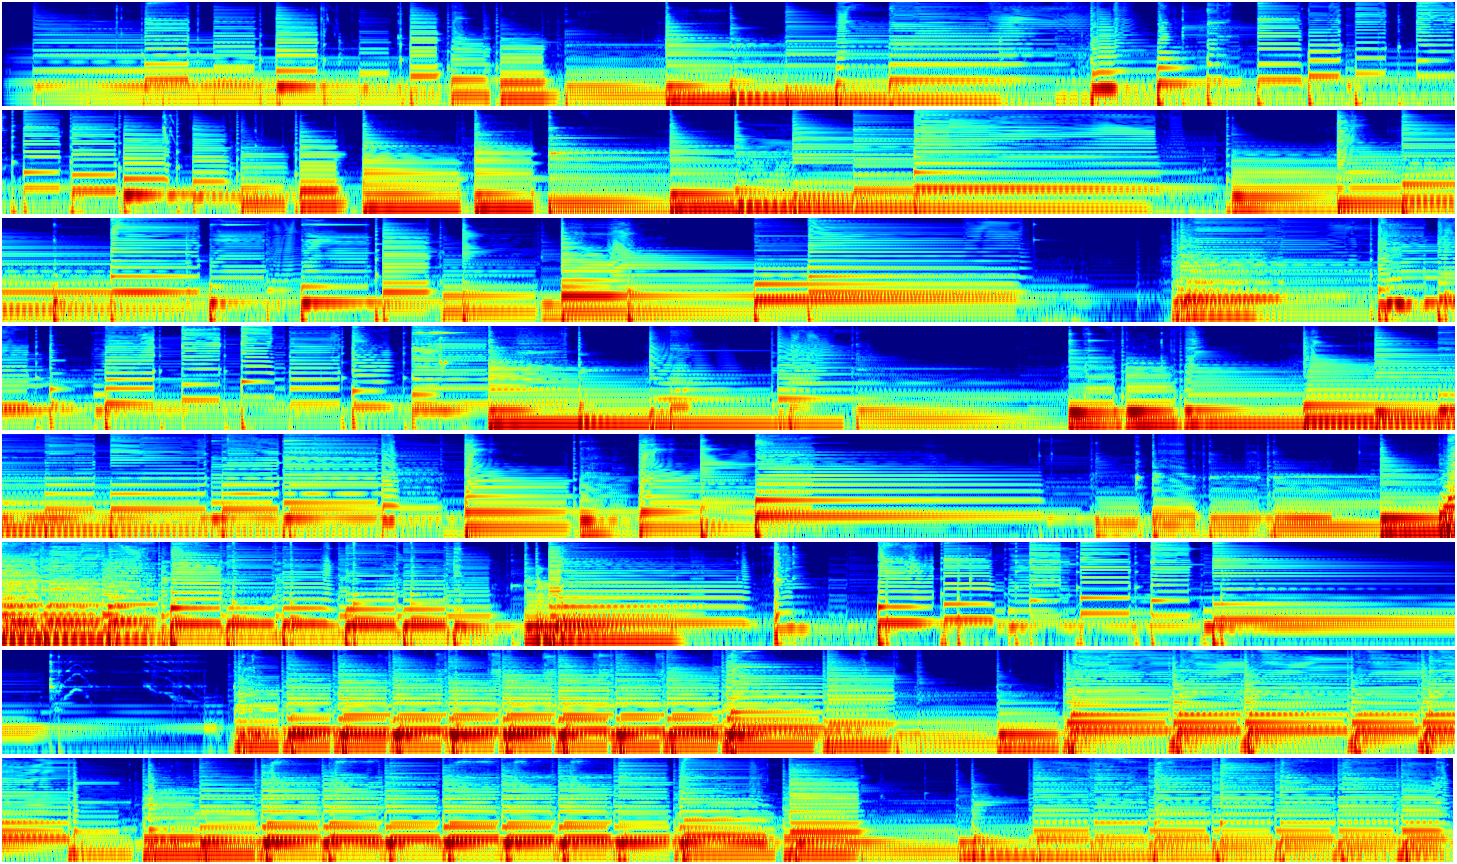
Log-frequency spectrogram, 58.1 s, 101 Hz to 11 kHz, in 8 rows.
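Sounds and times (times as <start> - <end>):
blues guitar: 0.0 - 58.1.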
